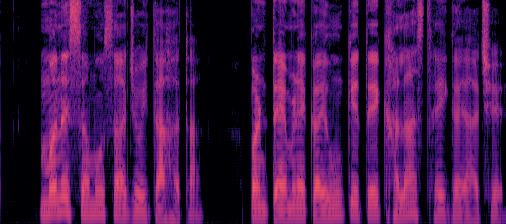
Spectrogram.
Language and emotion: Gujarati, sad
